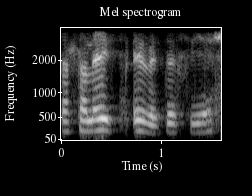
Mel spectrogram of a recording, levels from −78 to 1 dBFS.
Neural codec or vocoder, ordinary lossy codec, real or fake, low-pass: none; none; real; 3.6 kHz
